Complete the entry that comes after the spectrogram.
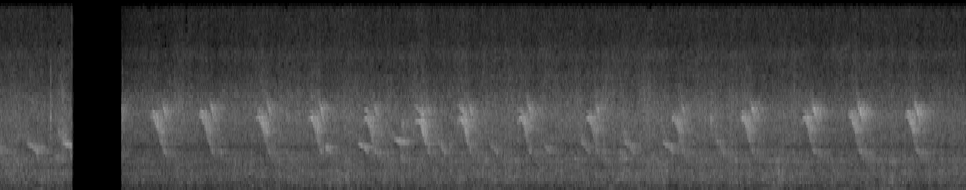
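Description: Small bird chirping over and over in short, falling notes, about two a second, over a steady background hiss. The sound drops out completely for half a second about a second in.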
